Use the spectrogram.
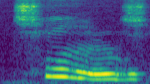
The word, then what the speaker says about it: change: Ch-a-n-j, change. And I hear that j sound at the end.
